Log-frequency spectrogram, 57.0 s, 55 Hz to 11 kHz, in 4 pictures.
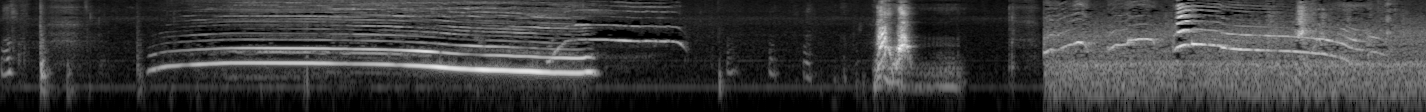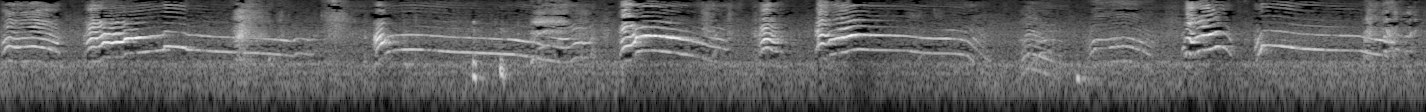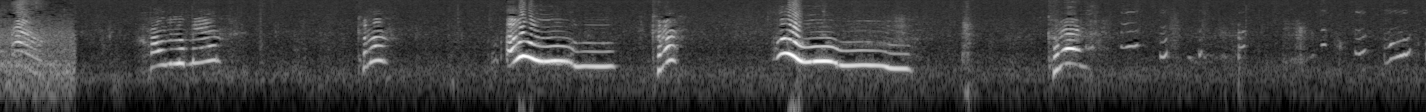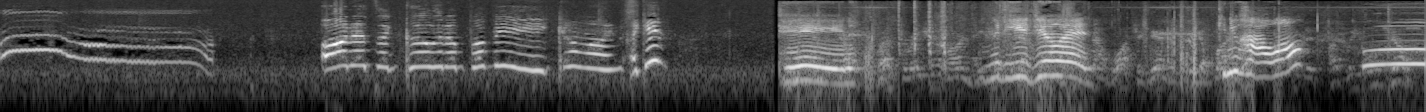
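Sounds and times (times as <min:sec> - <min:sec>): puppy howling: 0:01.5 - 0:07.0, 0:10.4 - 0:29.2, 0:36.3 - 0:37.7, 0:41.7 - 0:45.0
puppy yelp: 0:05.9 - 0:06.9, 0:10.5 - 0:17.4, 0:18.0 - 0:29.0, 0:39.7 - 0:45.0.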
